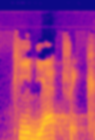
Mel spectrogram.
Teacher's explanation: Pie is quite common, but you don't say pie at the beginning. You say P with a long, high front sound E.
